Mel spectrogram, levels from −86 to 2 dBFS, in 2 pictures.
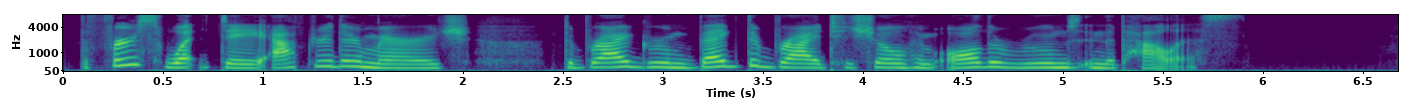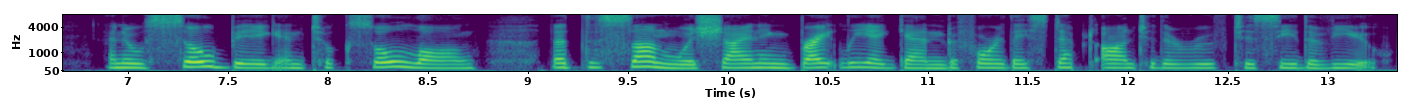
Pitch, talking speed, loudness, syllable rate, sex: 225 Hz, 215 wpm, -19 LUFS, 5.6 syllables/s, female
